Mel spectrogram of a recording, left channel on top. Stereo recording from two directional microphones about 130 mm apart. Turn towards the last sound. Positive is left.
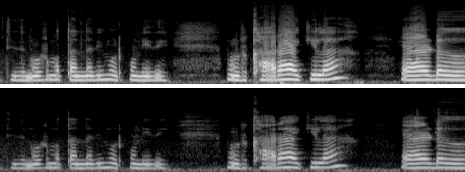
turn(degrees=40)  # may be behind; listen again after turning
